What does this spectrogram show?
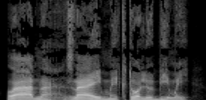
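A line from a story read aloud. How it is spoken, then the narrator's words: Sighing. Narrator (Russian): вздохнув, сказал он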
